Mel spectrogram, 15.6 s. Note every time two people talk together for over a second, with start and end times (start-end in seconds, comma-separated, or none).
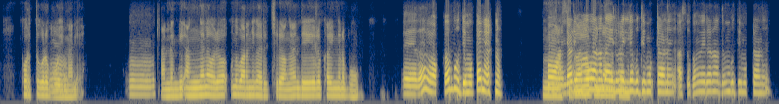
10.9-12.6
